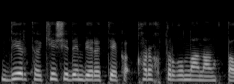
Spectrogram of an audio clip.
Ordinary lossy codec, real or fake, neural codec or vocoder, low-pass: none; fake; codec, 16 kHz, 4.8 kbps, FACodec; none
